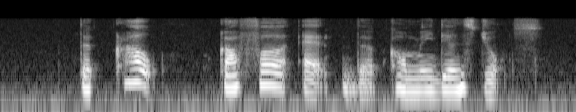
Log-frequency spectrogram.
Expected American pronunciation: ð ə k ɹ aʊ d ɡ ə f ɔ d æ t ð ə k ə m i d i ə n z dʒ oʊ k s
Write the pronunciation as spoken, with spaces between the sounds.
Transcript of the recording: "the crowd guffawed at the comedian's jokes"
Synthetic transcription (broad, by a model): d ə k ɹ aʊ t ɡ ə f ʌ ɛ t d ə k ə m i d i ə n s dʒ oʊ k s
